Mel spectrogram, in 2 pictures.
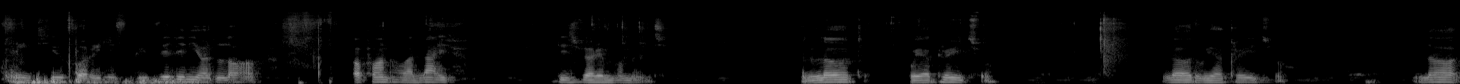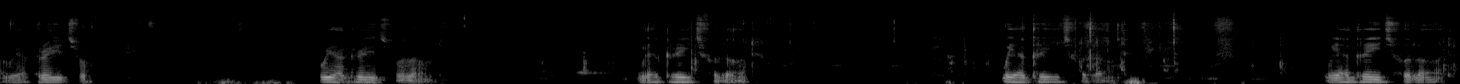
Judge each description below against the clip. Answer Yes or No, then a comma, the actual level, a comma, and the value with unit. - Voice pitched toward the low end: Yes, low, 105 Hz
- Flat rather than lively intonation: Yes, narrow, 1.7 semitones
